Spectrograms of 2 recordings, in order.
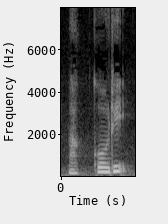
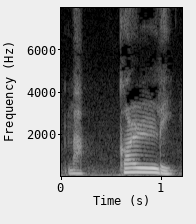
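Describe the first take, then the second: First: The second syllable ends without an L sound. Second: The second syllable ends with a curled L sound. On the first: The speaker calls it wrong. "マッコリではなく" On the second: The speaker calls it right. "下をR、くるりと回す発音が正確な発音です"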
